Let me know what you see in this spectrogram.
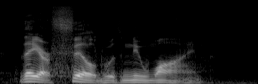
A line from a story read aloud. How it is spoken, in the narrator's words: others sneered and said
